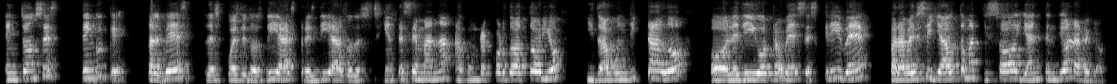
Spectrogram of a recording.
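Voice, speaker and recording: A woman teacher-therapist giving a lecture on spelling intervention, explaining patiently, repeating words and drawing out sounds slowly as examples. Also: fairly high pitch, fairly bright tone. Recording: echoey room, dull lo-fi sound.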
